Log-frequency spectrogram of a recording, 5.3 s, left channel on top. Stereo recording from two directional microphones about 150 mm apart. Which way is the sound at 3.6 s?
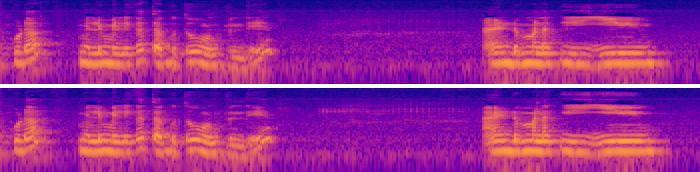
15° right (ahead or behind).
